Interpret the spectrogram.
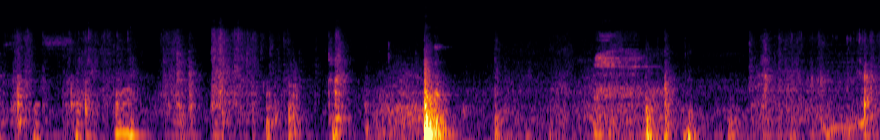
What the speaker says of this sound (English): Open that drawer.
